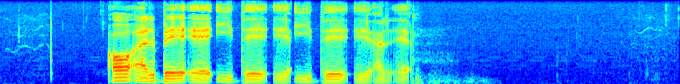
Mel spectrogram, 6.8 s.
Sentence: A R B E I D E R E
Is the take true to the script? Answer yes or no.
no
